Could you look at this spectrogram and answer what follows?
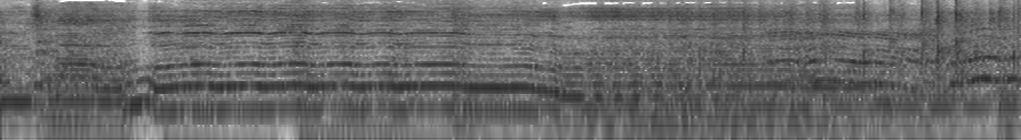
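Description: Live acoustic duo in the song's closing bars: a man's voice holding a long sung note over strummed acoustic guitar chords.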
